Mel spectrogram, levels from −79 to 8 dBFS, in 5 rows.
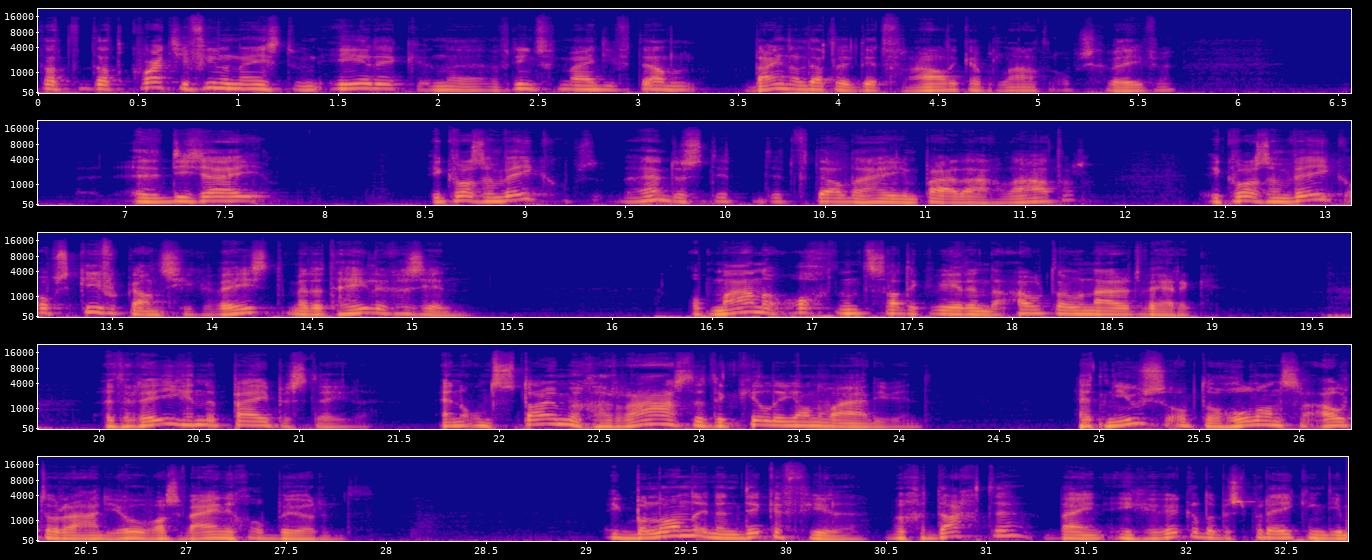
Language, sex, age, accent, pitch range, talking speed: Dutch, male, 50-69, Dutch, 95-155 Hz, 170 wpm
